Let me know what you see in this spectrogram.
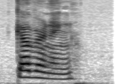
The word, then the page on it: governing: American English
